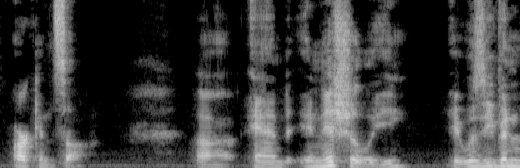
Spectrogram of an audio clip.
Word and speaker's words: Arkansas: Arkansas is spelled Arkansas, but pronounced Arkansas.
